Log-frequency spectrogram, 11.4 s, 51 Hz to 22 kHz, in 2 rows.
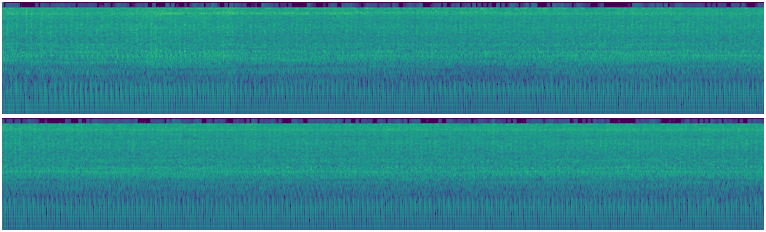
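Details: Craftsman T1600 riding mower after new carburetor replacing a corroded one, fresh fuel, mowing: loud engine with a slightly uneven, wavering beat and mowing noise on top, speed hunting somewhat; surging, cause unknown to the mechanic.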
